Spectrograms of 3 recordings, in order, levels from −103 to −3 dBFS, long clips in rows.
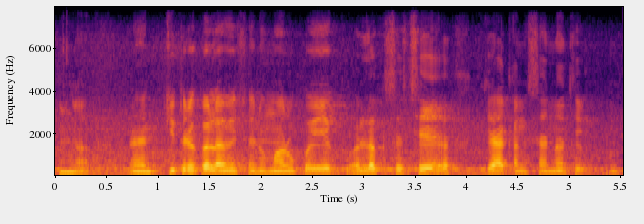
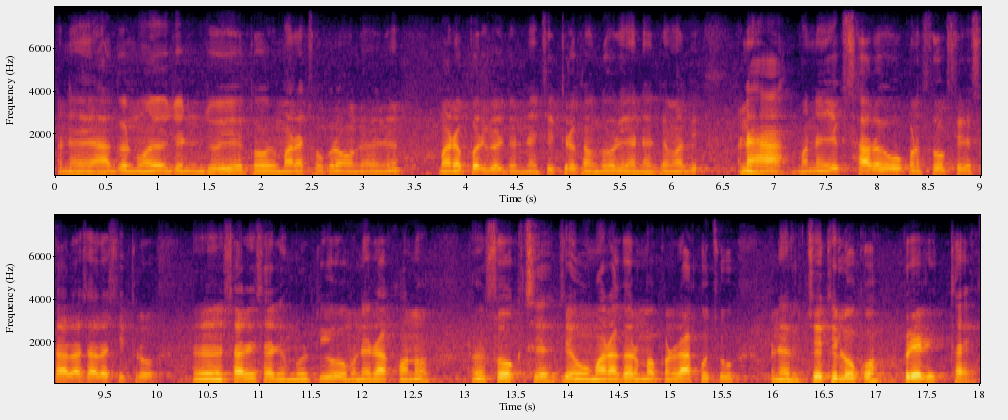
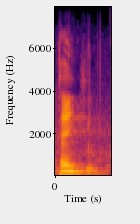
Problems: constant background noise, low volume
